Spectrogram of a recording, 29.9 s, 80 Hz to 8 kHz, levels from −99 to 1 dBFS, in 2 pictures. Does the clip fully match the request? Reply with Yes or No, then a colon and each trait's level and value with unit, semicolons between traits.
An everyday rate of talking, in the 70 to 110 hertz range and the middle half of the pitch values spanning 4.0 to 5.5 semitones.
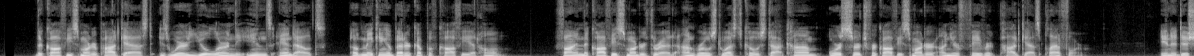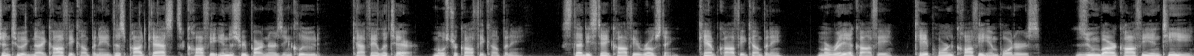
Yes: average, 145 wpm; low, 100 Hz; average, 4.8 semitones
